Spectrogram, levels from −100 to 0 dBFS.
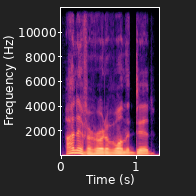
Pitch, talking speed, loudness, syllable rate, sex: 140 Hz, 320 wpm, -14 LUFS, 7.7 syllables/s, male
